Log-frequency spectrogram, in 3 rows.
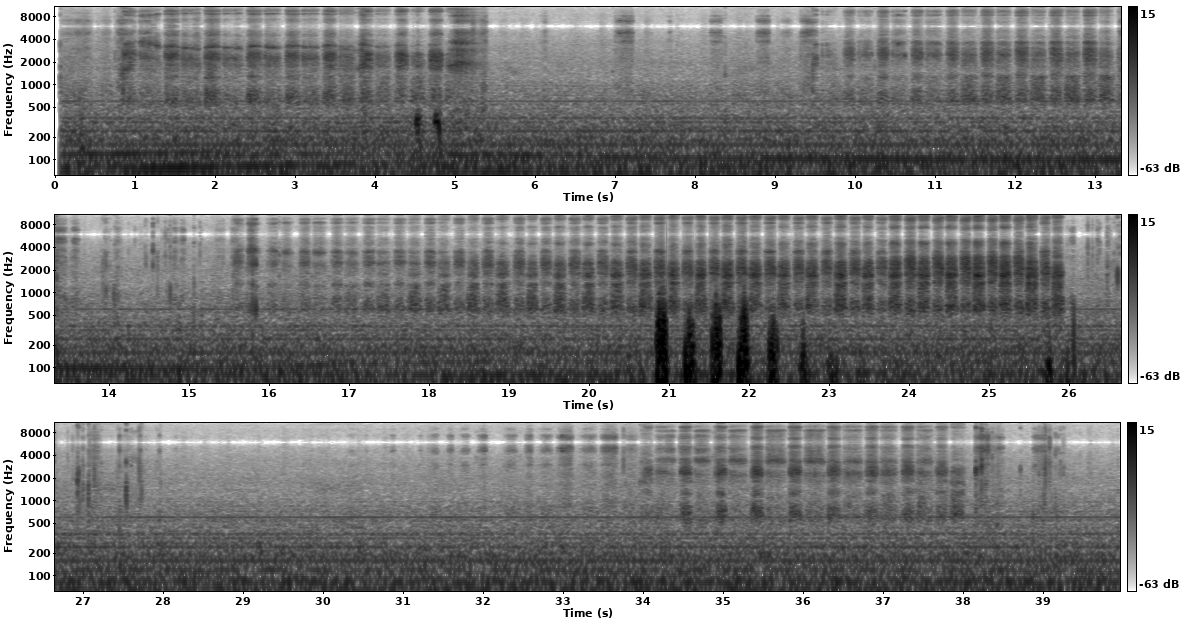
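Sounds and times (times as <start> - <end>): dog panting: 0.2 - 5.5, 6.9 - 28.3, 30.4 - 39.3.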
